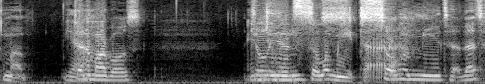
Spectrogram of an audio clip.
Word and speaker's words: Julian Solomita: Julian Solomita.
